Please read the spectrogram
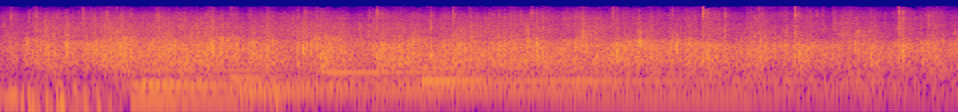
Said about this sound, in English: Come on, give the, give the Lord a hand.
